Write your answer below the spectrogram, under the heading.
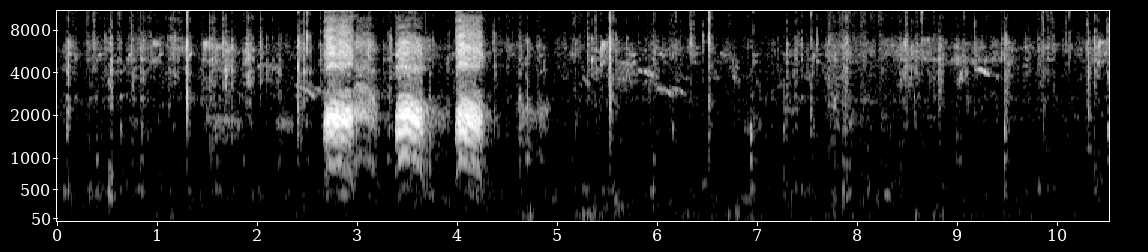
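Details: Crow calling loudly, described as angry: three harsh, rasping caws in quick succession near the middle, then quieter background with faint distant bird notes.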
